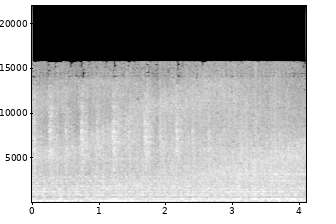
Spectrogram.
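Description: Tech house music in a stretch with no bass or kick: sustained synth chords over hi-hat ticks about four a second that fade out around halfway, then a rising high sweep near the end.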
